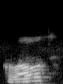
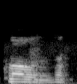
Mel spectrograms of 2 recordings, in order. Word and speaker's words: close: pronunciation change uh so the first close uh the ver is closed so uh the ending the last uh the the last sound is s and so the in the first word the last sound is that silent s like and what about the next word how's that different uh the next clothes with more of a z sound exactly wonderful job that's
